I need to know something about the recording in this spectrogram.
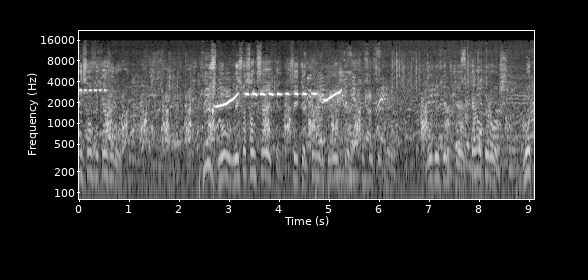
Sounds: Animal, Speech, Domestic animals

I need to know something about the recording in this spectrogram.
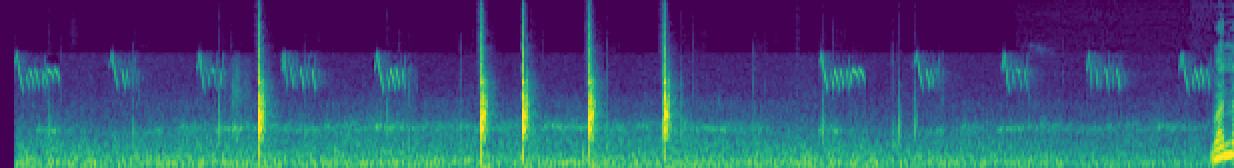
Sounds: Speech, outside, rural or natural, Knock

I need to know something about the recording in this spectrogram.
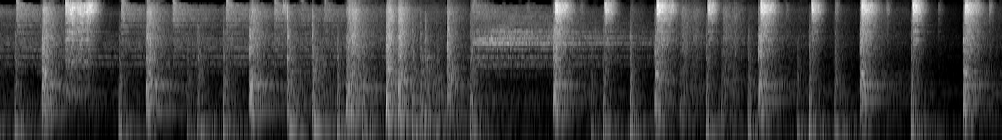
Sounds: Bass drum, Drum, Percussion, Cymbal, Snare drum, Drum kit, playing drum kit, Rimshot, Hi-hat

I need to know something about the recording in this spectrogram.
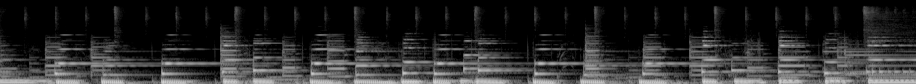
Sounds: Drum kit, Guitar, Drum, Percussion, Plucked string instrument, Funk, Musical instrument, Bass guitar, Jazz, Music

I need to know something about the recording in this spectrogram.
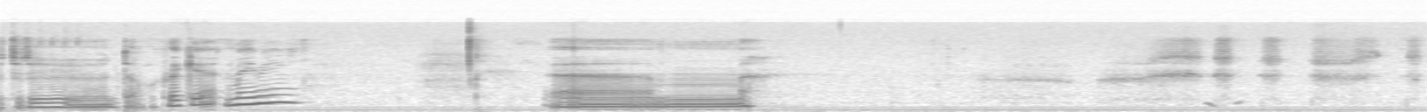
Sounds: Speech

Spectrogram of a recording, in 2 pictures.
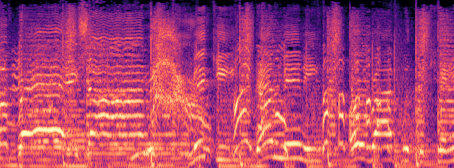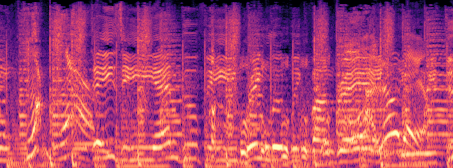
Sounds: Music, Speech, Quack, Animal

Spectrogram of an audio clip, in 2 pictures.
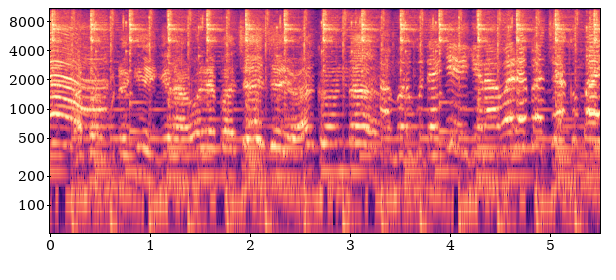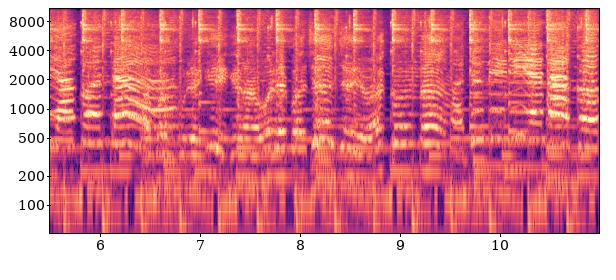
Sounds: Music, Soul music

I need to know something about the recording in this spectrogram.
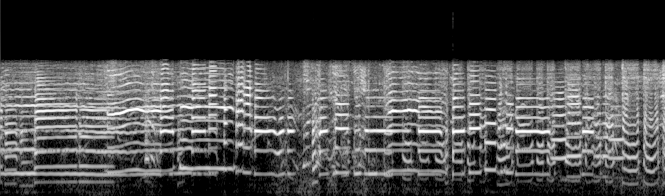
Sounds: Shofar, Wind instrument

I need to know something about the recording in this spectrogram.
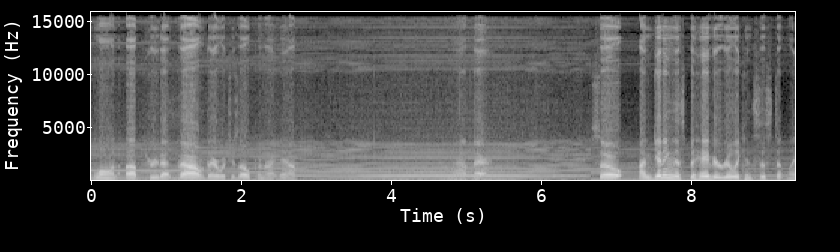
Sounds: Speech, Vehicle

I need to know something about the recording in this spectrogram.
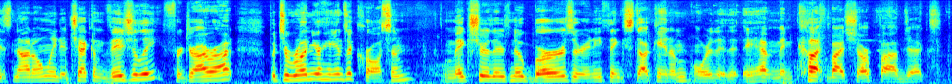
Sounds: Speech

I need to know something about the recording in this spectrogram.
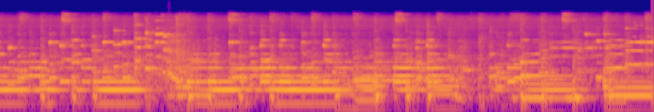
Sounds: Organ, Electronic organ

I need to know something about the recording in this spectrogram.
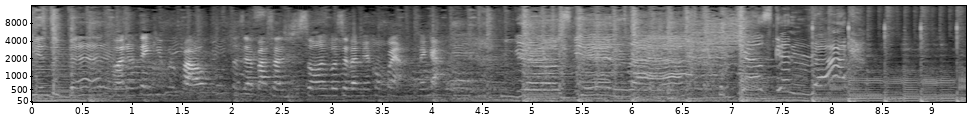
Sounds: Music, Speech

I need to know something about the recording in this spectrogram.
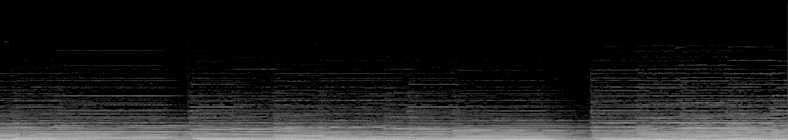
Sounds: playing electronic organ

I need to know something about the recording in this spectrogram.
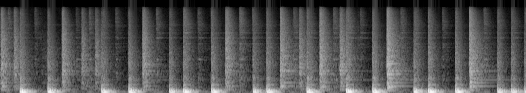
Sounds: playing bass drum

